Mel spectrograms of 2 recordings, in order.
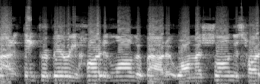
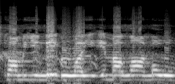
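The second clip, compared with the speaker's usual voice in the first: ordinary talk, nothing marked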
